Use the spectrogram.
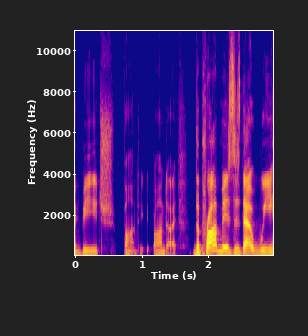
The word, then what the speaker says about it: Bondi: For months before today's mass killing on Sydney's Bondi Beach, Bondi.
